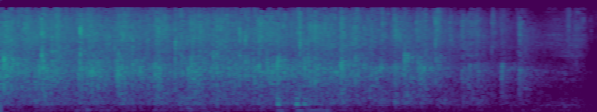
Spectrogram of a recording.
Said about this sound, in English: All right, let's thank them. You get one more clap.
